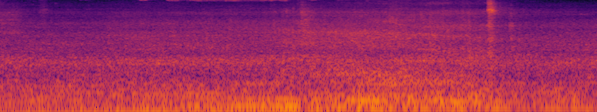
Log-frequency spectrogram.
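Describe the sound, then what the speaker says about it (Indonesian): A trailer truck rolls downhill on a road, a steady low engine rumble with traffic noise and a brief hiss like an air brake near the end. "Ada truk trailer menurun."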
